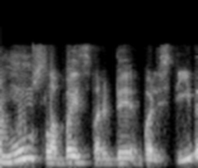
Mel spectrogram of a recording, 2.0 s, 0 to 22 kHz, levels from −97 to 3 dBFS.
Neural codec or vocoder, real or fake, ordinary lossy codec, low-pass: none; real; AAC, 48 kbps; 7.2 kHz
